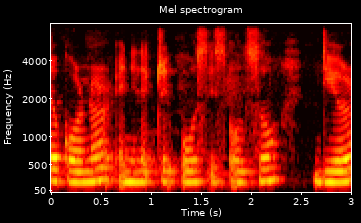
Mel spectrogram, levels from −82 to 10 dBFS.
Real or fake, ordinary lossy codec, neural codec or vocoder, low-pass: real; none; none; 7.2 kHz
